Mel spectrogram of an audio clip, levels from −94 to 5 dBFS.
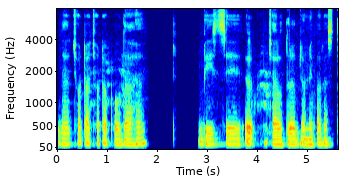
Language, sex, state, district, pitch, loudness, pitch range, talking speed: Hindi, male, Bihar, Bhagalpur, 115 Hz, -28 LUFS, 110-115 Hz, 140 wpm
